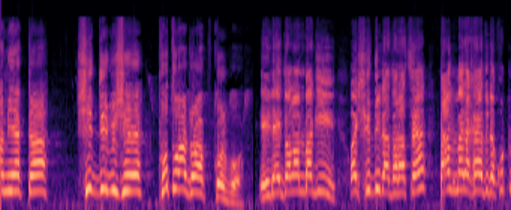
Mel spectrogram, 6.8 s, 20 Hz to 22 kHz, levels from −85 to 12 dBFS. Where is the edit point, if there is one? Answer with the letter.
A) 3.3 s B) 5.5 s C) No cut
A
